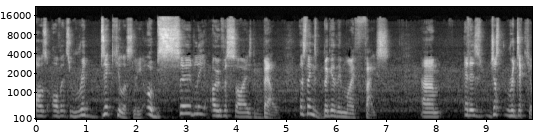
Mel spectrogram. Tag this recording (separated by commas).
Speech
